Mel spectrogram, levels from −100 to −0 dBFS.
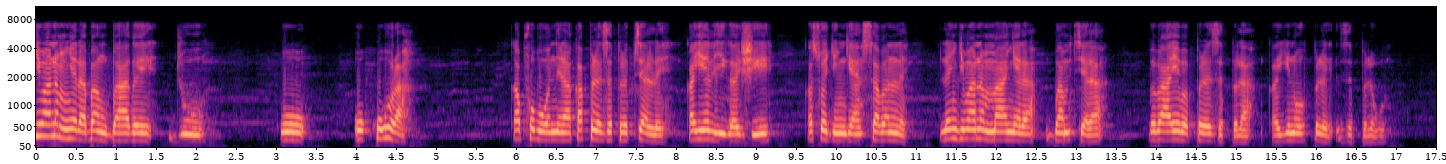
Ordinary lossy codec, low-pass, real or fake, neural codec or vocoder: MP3, 96 kbps; 7.2 kHz; fake; codec, 16 kHz, 16 kbps, FreqCodec, larger model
